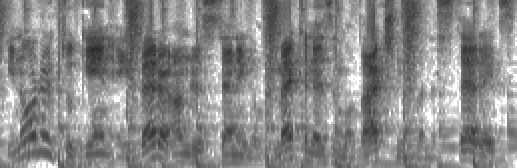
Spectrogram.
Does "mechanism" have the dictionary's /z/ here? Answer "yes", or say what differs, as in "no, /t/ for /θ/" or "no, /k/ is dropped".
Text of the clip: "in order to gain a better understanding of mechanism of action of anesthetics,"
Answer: yes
